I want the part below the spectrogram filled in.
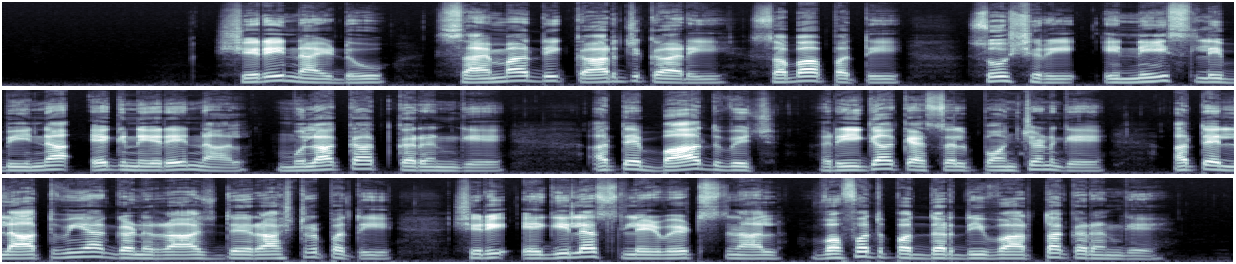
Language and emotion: Punjabi, neutral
